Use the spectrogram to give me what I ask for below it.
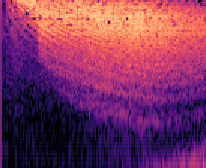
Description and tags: Activate Power
A building sound effect used in a video game when a power was activated.
Synth, Video-Game, SFX, Sweep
